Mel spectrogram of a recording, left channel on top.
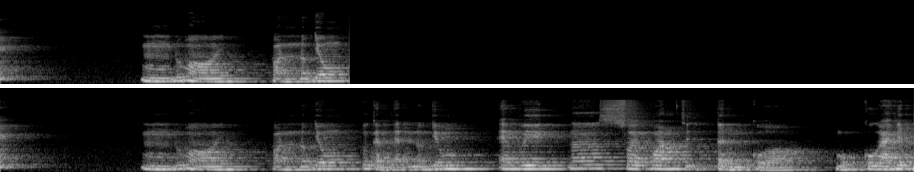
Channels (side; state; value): left; drops out; at 3.5 s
